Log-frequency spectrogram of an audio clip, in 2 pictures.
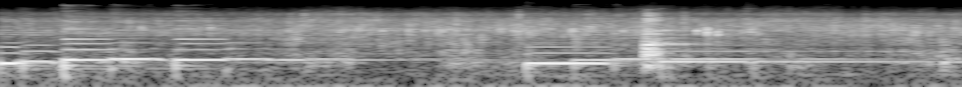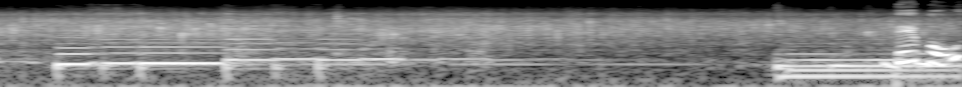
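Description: Sliced potatoes, cut lengthwise, sizzle steadily in a pan for a Bengali katla fish curry, with stirring clatter and a few louder bursts near the end; background harmonic tones run throughout.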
